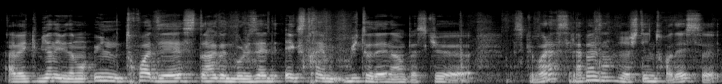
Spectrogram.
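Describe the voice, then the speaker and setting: Slight background noise sits under this medium-pitched male voice. He's a young French-accented gaming streamer rambling casually through a tour of his gaming room, often hesitating and correcting himself, and joking with playful enthusiasm about his collectibles.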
